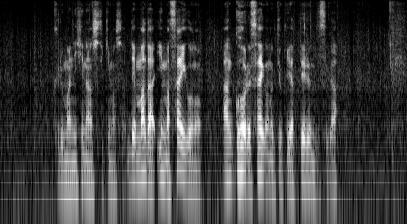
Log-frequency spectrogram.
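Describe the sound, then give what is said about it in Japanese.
Heavy rain from a sudden downpour drums steadily on the roof of a car parked in a festival parking lot, a dense patter of rapid impacts running under a man speaking throughout. “まあ、ちょっとこうそれを聞きながら収録してるって感じですねちょっと雨の音も入ってしまってるかもしれませんが、えー、ご容赦ください”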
